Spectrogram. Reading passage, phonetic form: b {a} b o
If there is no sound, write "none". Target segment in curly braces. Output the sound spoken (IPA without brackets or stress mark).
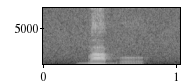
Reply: a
